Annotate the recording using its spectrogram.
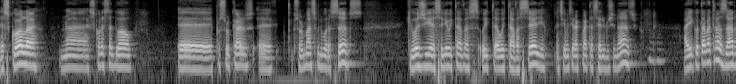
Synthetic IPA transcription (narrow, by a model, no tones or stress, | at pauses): nɐɪskɔlɐ | nɐɪskɔlɐɪst̪ad̪uaw | ɛpɾofsoɾkaɾlʊɛ̰ | pɾosoɾmasimʊnɪmoɾɐsɐ̃nt̪ʊ̥s | kɪoʒɪɛseɾiɐojt̪avɐso̰jt̪ojt̪avɐsɛɾjɐɐ̃nt̪iɡamẽt͡ʃɛɾɐkwaɾt̪ɐsɛɾjɪd̪ʊʒinazjʊ | aikõwt̪avɐaːt̪ɾazad̪ɐ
